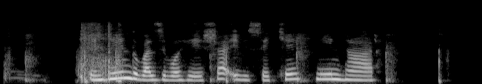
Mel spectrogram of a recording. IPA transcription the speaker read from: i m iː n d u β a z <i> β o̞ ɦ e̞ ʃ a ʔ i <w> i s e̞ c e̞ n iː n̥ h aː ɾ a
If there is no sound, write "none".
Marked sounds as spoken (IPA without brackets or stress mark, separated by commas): i, β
